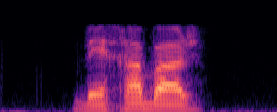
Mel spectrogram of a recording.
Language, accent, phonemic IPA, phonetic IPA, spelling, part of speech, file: Armenian, Eastern Armenian, /beχɑˈbɑɾ/, [beχɑbɑ́ɾ], բեխաբար, adjective, Hy-բեխաբար.ogg
- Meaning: uninformed, unaware (of), ignorant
